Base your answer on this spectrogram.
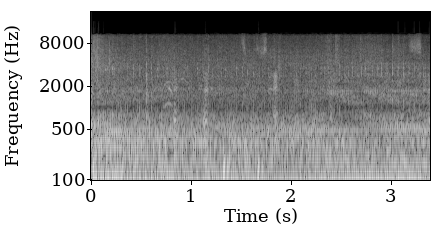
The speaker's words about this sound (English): But what if they just get out there and he starts bringing out the leaf blower or something like that?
